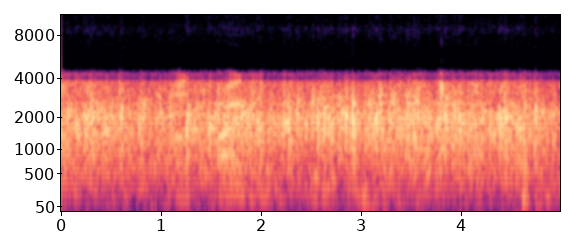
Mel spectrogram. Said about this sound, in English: Is there any is there any applause or yells or cheers or anything like that?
